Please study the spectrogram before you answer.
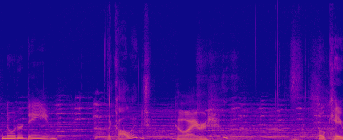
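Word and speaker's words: Notre-Dame: It's pronounced Notre Dame.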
